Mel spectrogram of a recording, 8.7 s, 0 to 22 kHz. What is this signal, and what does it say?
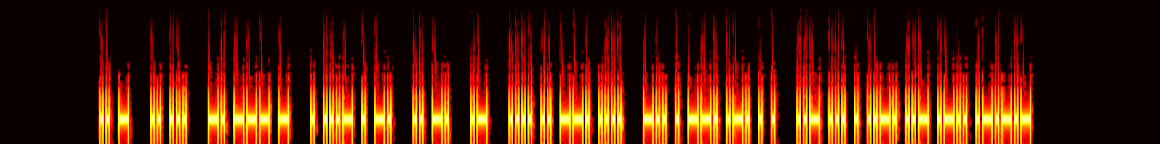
Morse code, heard as a keyed tone, about 50 wpm, 700 Hz. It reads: IT IS NOT EVEN IN A HIGH DEGREE USEFUL.
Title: Sentences from Top 1500 Words 50wpm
